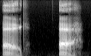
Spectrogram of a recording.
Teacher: For E, it's a slight smile. Your jaw drops just a bit for egg.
